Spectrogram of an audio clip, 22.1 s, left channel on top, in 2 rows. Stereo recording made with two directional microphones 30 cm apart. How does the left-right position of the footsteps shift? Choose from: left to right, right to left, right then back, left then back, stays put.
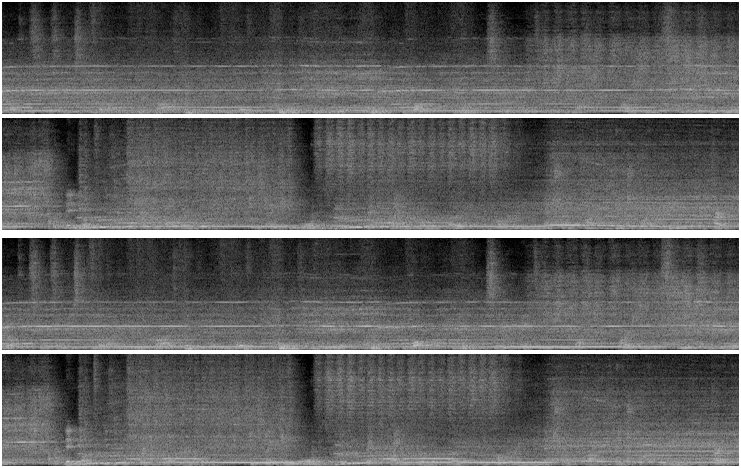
right to left.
